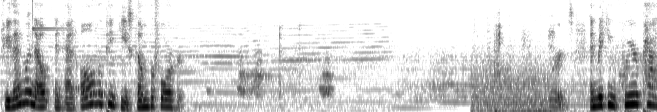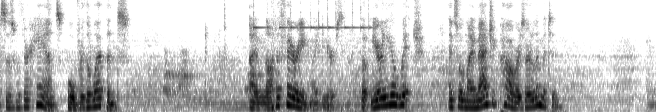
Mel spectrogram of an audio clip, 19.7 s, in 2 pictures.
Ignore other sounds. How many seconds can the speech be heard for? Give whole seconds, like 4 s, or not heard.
11 s.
